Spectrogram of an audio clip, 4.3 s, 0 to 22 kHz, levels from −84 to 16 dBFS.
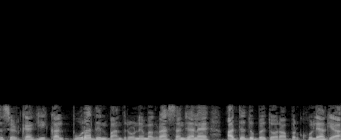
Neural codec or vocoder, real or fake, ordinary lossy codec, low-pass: none; real; none; 5.4 kHz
